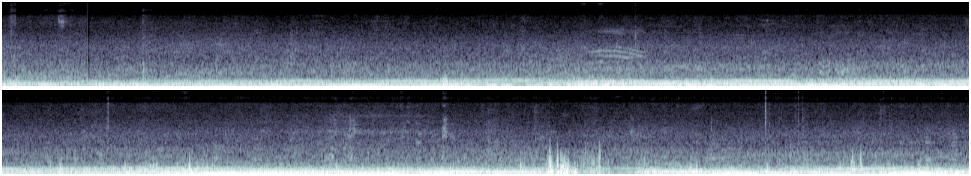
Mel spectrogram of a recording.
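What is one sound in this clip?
A sports car engine rumbles deeply and burbles as it idles and creeps along.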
